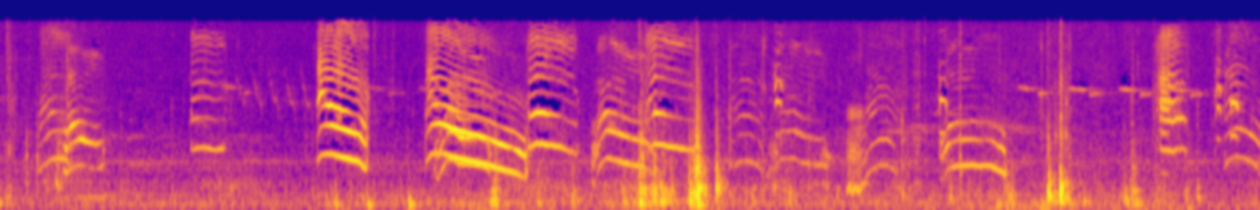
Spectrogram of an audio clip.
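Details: Several Persian kittens calling for their mother: overlapping bright meows, some long and sliding downward, others short chirps, coming rapidly and unevenly, with soft thuds and room noise.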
